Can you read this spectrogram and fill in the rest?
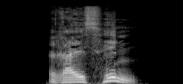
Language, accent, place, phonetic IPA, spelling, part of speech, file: German, Germany, Berlin, [ˌʁaɪ̯s ˈhɪn], reiß hin, verb, De-reiß hin.ogg
- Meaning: singular imperative of hinreißen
